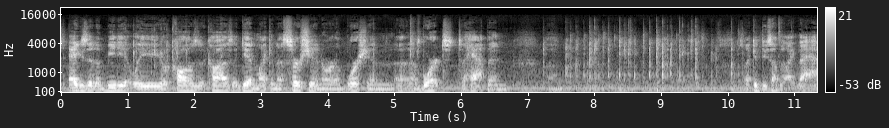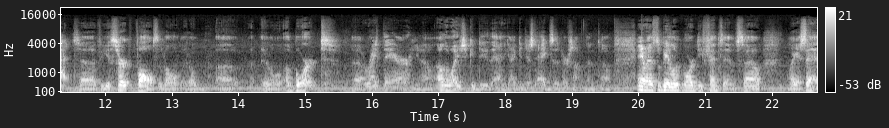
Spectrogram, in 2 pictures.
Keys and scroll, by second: 0.0-1.1 typing, 2.3-3.0 typing, 4.6-5.8 typing, 7.1-10.6 typing, 12.4-13.1 typing.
